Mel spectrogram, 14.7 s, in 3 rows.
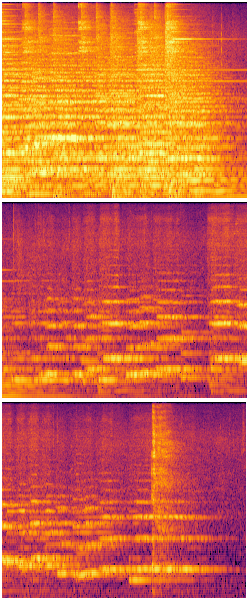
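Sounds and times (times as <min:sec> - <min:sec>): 
orchestra playing Christmas music: 0:00.0 - 0:09.4.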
